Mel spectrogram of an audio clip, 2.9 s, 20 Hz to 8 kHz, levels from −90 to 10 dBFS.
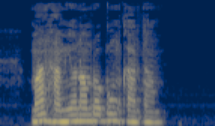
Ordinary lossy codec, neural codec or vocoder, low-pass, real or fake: AAC, 32 kbps; none; 7.2 kHz; real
